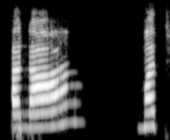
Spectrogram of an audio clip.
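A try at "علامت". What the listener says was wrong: हाँ, अलामत ठीक है, good, हाँ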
